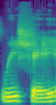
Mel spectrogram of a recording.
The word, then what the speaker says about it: Richer: to call it but my last name is richey and it's spelled like phonetically spelled richer and so it's called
